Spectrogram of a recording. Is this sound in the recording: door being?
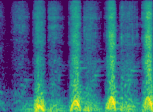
no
